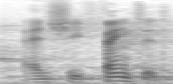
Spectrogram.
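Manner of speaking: ordinary delivery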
